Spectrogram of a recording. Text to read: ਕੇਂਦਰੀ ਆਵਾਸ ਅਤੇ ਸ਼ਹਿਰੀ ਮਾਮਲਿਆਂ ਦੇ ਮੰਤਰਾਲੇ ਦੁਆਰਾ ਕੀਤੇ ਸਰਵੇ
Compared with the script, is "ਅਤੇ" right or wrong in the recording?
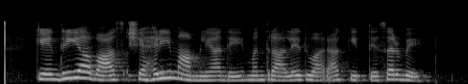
wrong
